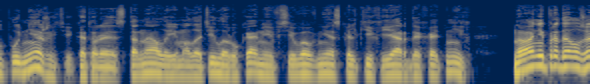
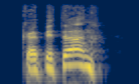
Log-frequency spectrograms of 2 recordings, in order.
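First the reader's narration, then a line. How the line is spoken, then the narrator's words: Trembling question. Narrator (Russian): дрожащим голосом спросил он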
